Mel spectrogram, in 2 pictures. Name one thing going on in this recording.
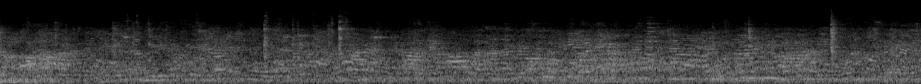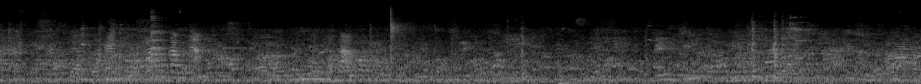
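Coin belts jingle softly as a group of dancers sway and step.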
